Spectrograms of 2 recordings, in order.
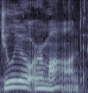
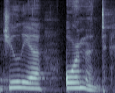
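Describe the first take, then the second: First: The surname is said in a French-sounding way. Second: The surname is said in a plain English way. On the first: The speaker calls it wrong. "that sounds very pretentious" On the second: The speaker calls it right. "It's actually Julia Ormond"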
